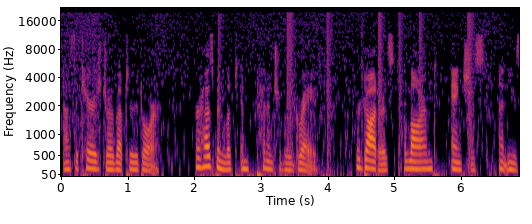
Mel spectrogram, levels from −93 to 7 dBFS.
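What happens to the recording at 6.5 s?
At 6.5 s you're hearing overdone noise removal, present through the whole clip: bands near the noise floor get gated out, taking quiet parts of the voice with them and leaving twinkly near-silence.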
